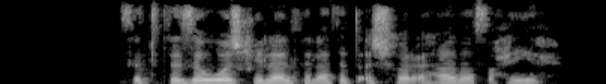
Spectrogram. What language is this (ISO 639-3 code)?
ara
